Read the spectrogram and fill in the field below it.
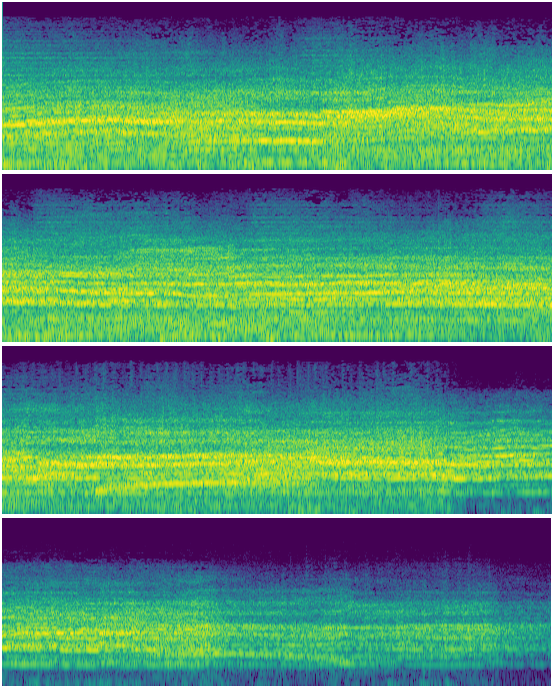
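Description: A long, agonized scream from a movie, the scream of ultimate suffering, howls loudly, wavering and sliding in pitch over a rumbling low roar; the rumble cuts out partway through, and the wail tapers off alone.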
